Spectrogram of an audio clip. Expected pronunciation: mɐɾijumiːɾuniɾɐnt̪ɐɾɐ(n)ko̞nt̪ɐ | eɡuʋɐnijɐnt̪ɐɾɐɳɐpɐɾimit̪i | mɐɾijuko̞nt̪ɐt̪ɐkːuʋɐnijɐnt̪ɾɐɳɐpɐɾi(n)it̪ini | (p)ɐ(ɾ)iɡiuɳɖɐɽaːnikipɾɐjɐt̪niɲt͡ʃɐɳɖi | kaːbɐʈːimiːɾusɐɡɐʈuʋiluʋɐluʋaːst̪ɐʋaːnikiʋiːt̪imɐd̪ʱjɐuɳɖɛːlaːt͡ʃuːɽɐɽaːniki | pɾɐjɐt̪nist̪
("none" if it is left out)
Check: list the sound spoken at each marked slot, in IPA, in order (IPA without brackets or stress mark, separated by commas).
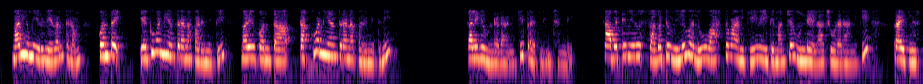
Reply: m, m, k, l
